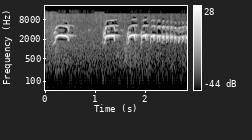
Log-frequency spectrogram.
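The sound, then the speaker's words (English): Loud, piercing whistled calls from an American oystercatcher, a large black and white shorebird with a carrot-like beak, starting with separate sharp notes that speed up into a rapid descending series of piping peeps, clear with no talking. “That's the sound of an American oystercatcher a large black and white shorebird with a distinctive beak that looks like a carrot.”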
